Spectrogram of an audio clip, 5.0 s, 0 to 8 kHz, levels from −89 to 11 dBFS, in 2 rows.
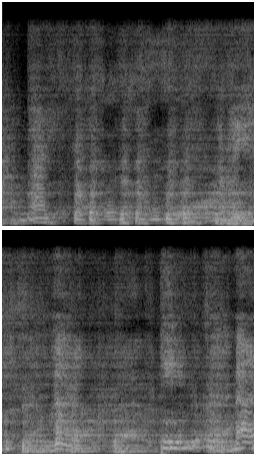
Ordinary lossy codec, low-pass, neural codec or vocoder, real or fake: none; 7.2 kHz; codec, 24 kHz, 1 kbps, SNAC; fake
